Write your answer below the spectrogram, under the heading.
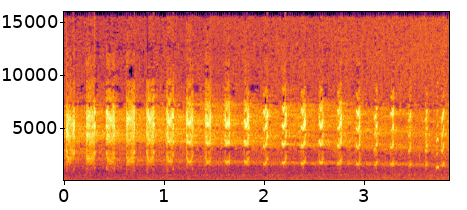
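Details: Young swiftlets calling: a steady series of short, bright, high chirps, each a buzzy double-banded note, repeated roughly two to three times per second for the whole stretch, with quiet background between notes.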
